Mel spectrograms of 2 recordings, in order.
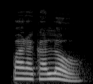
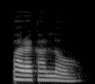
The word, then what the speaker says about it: Παρακαλώ: Don't forget that words get accentuated in Greek, so make sure to stress that final syllable with the accent mark. Repeat after Chrissy. Παρακαλώ. Παρακαλώ.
